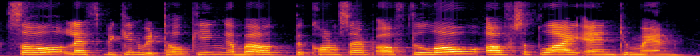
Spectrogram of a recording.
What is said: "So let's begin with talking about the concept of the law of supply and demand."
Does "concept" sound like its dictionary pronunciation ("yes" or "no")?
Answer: yes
